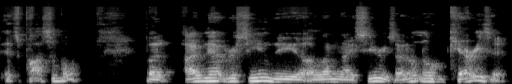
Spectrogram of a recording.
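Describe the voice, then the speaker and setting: A man with a hoarse voice from a cold, hosting a casual live stream, reading viewer comments and chatting in a rambling, hesitant way. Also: medium pitch, moderate pace, darkish tone, low-quality recording. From Canada. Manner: rambling, hesitant, chuckles often. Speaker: whiskey channel host reading live chat.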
